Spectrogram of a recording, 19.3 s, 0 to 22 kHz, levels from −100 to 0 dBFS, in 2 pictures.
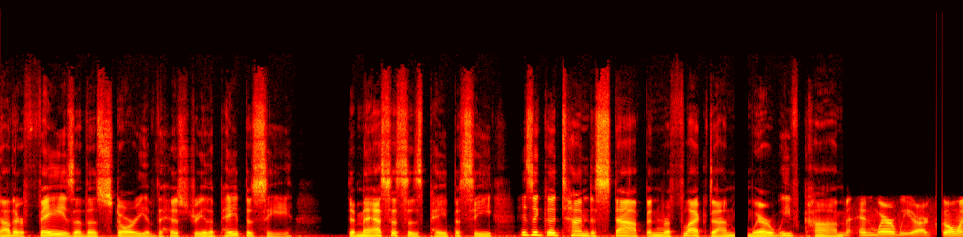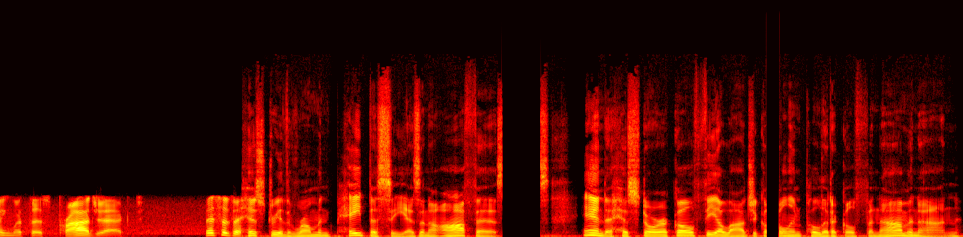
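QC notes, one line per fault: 7.34–17.42 s, Bluetooth stall: four cuts to dead silence. The first is at 7.34 s (about 0.14 s), after "stop and reflect on", resuming on "where we've". The others are at 9.36 s (0.06 s), 14.64 s (0.39 s), and 17.29 s (0.13 s, just before "and political"). Each time the speech halts abruptly and carries on where it broke off. The likely cause is interference holding up packets until the headphones' buffer ran dry and playback waited for the resends.
8.42–12.05 s, input switched to a poorer device: just after "reflect on where we've" the speech loses everything above 3.8 kHz and turns dull and boxy. A new background noise sits roughly 30 dB under the signal. The full bandwidth returns just before "history of the". Loudness stays about the same, with no gap at either change. The recording likely jumped to a narrower-band microphone or a headset's call profile and then back.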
